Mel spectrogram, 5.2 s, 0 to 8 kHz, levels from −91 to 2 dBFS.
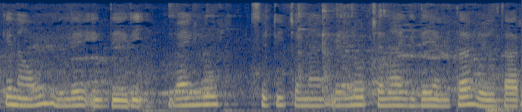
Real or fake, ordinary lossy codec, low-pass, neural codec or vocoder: real; MP3, 32 kbps; 7.2 kHz; none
